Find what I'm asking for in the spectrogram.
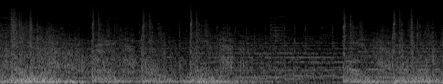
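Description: Rapid bursts of Gatling gun fire from an Age of Empires battle, dense overlapping volleys with crashing impacts, loud and continuous throughout.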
